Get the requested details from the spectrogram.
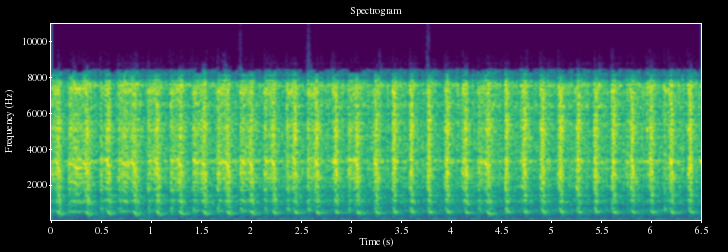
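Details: Dumped Piaggio Typhoon 125 scooter on its first start attempt: fast, even cranking chuffs about four a second that come close but never catch. The owner suspects a poor coil connection and plans to wire the coils directly.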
